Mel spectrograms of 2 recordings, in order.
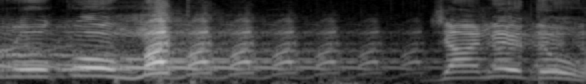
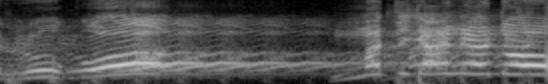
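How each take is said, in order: First: "रोको मत" as one rising unit, long break, then "जाने दो"; pause after मत. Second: "रोको" rising, break, then high loud "मत जाने दो"; pause after रोको. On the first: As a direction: join "मत" to "रोको", then let "जाने दो" fall. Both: Shown as a demonstration. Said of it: "बात एक है, अर्थ दो है।".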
